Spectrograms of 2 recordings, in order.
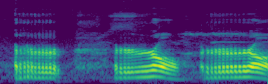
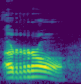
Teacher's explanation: menebalkan sebutan huruf dengan mengangkat lidah ke lelangitnya ketika menyebut. Okey, maknanya huruf ra tu bila awak sebut, serta-merta lidah awak akan naik ke langit awak kan, ke lelangit tu. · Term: tafkhim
